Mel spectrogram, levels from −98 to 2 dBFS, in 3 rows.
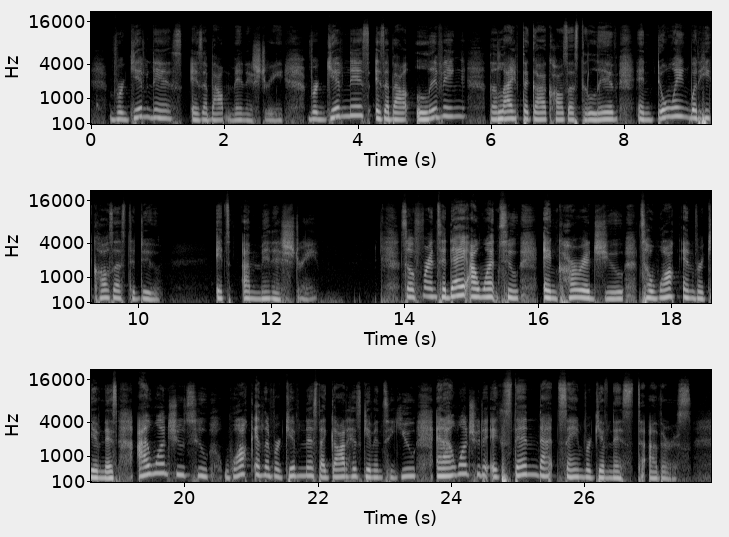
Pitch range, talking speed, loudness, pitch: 200-250 Hz, 140 wpm, -36 LUFS, 220 Hz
